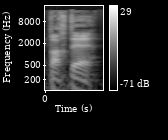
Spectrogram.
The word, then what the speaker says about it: Bardet: Bardet.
